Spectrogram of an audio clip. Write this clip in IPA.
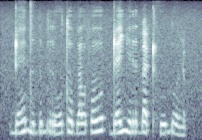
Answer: ɖ ɛ̤ d̪ ɯ b ɾ ɯ b r o̤ t o b ɛ lˠ f o | ɖ ɛ ʎ e̤ r ɓ a ʈʰ ṳ b ɾ o̤ ɳ

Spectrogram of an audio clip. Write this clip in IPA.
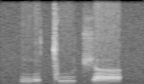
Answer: ŋ o ǀ u t͡ʃ a

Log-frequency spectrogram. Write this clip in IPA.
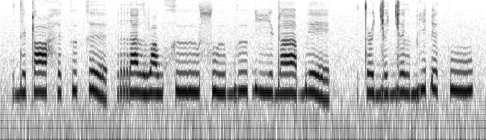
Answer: d ɘ ʈ ɑ h ɘ k ɯ k ɘ | r a l v ɑ w x ɯː sʷ ɯ b ɯː ɠ iː ɖ aː b e | t ə˞ ɟ ɘː ɟ ɘː l b i ɗ ɘ k u

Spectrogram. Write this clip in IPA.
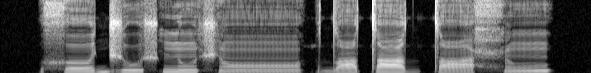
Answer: x ɤː˦ d͡ʒ uː˦ ʃ n ũ˦ ʃ ɔ̃ː˩ | dˤ u˩˥ tˤ uː˦ d tˤ aː˩ ħ ũ˩˥

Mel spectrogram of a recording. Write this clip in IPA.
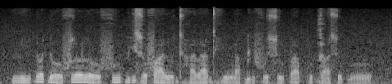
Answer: l i ɗ o ɗ o f l o l o f u ɓ i z o f ɑ l u dʱ ɑ l ɑ dʱ i ŋ ɑ ɓ i f u s u ɓ ɑ p u ɡ ɑ s u ɓ o

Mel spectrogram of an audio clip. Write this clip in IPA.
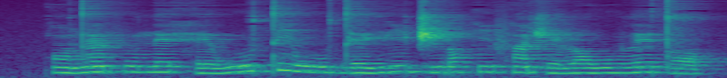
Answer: k ɔ̃˨ d ɛ̃˧ f u˧ n e˧ h e˨ w u˨˦ t i˦˨ w u˨ d e˨ j i˧ d͡ʒ i˧ ɾ ɔ˦ k i˧ f ã˧ ʃ e˨ l ɔ˨ w u˨ l e˧ d ɔ˨

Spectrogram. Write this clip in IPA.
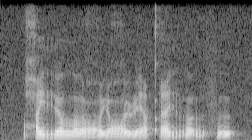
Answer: ħ e˥ r ø˥ lˠ o˥˧ ʕ ø˩˧ ʕ ʊ˧˩ ɭ ɛ˧˩ qʼ e˥ r ɔ˩˧ r f ʊ˧˩

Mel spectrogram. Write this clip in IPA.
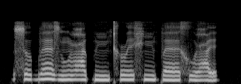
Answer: s ɵː b ɛː z ũː ʕ e p ĩː kʰ ɹ e x ĩː p ɛː x u ʕ e

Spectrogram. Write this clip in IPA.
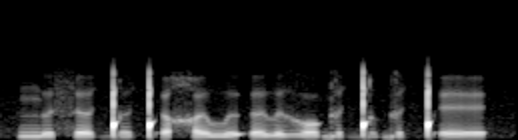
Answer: ŋ ə s ɜ ɡ͡ǃ ɜ ǃʼ ə χ ə β ə ʔ ɜ ð ə ɣ ɔ ɡ ɜ ɡ͡ǃ ɤ ɡ ɜ ǃʼ ɛ

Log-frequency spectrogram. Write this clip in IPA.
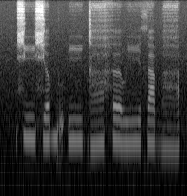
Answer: ɕ iː ɕ ə b ṵ ʔ iː ɡ a̤ h əː β iː θ a b a̤

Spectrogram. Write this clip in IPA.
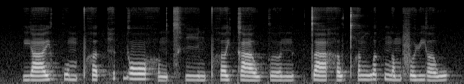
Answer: j aː˨˥ j kʷ ɐ˨ m pʰ ɐ˨ t̚ h ɪ˥ k̚ j ɔː˥ h ʊ˨˩ ŋ t͡sʰ iː˨ n pʰ ɐ˧ j k aː˨ w k ɵ˨ n | t̪ aː˨ h ɐ˨˧ w t̪ʰ ɐ˧ ŋ w ɐ˥ k̚ ŋ ɐ˨˧ m f ɵ˨˧ ɥ j ɐ˨˧ w

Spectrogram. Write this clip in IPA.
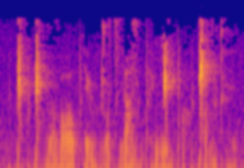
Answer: ǁʰ ṳ ǁʰ o̤ l u ðˤ oː pʰ i ɭ ṳ ɖ l o tʰ iː zˤ o̤ ɖ pʰ e̤ ɖ ŋ͡ǁ ṳ pʼ ɒ h u ǁ u dˤ e̤ kʰ e̤

